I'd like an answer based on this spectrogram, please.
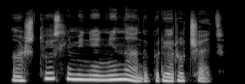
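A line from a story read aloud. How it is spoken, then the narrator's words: Quiet question. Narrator (Russian): тихо спросил я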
